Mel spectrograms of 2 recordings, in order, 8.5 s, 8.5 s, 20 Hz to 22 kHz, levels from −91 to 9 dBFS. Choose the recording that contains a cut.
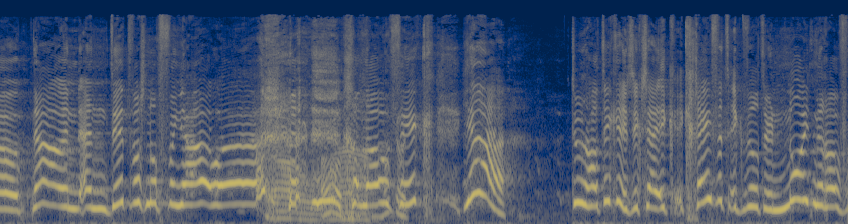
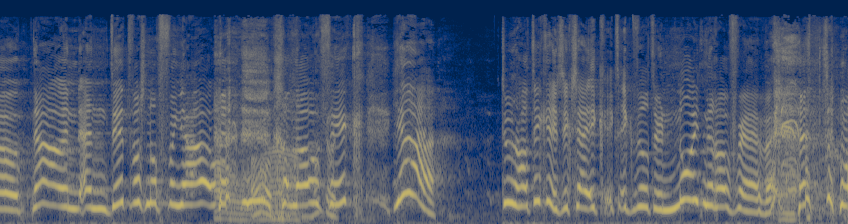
second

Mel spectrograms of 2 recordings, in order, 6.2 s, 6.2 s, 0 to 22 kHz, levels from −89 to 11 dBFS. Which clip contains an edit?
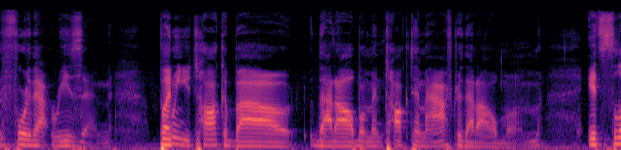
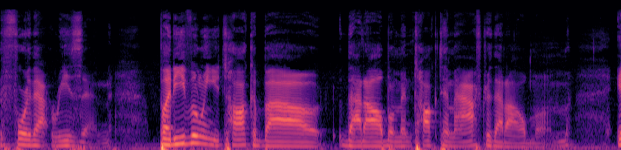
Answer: first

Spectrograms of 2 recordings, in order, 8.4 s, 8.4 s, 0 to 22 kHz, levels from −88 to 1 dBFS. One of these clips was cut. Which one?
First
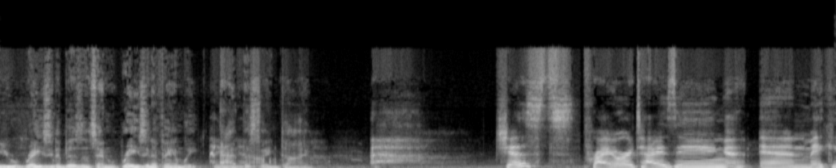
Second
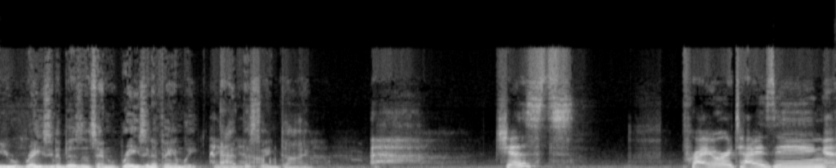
first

